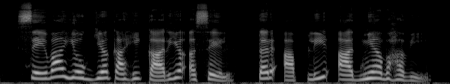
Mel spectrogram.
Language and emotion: Marathi, neutral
